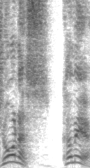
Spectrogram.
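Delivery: shouting. Voicing a character calling across to someone named Jonas: yelling a name. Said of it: "he kinda yells".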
